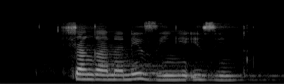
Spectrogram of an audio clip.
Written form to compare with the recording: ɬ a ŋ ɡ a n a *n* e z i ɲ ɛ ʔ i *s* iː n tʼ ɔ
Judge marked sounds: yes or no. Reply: yes, no

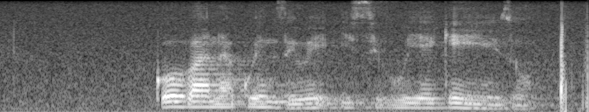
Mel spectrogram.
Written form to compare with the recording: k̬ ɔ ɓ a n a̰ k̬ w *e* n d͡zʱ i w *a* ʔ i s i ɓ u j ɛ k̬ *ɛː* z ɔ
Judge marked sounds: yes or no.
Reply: yes, no, yes

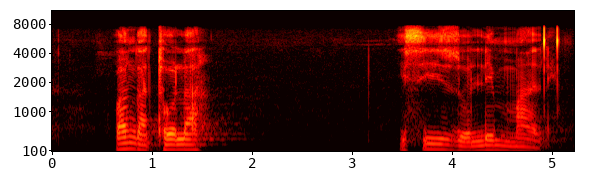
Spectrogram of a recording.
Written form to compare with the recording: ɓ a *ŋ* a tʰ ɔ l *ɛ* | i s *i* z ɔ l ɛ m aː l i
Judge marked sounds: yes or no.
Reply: yes, no, yes

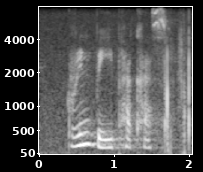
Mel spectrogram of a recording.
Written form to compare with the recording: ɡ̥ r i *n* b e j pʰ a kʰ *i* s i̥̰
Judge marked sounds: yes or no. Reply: yes, no

